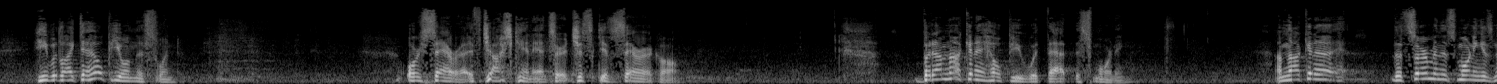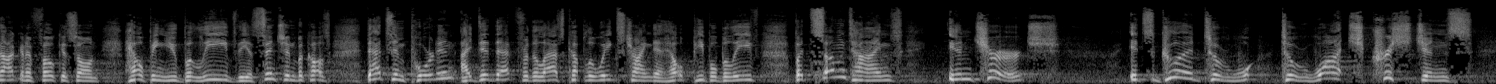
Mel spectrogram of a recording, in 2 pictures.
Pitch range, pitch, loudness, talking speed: 180-225 Hz, 205 Hz, -24 LUFS, 150 wpm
